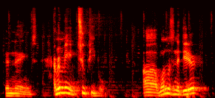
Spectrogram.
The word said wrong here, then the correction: Nader: I got the name right? – Yep. – And the other Nadir? – Was... – Oh, yeah. Nader, yeah. – Yeah, Nader. I pronounced the name wrong.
